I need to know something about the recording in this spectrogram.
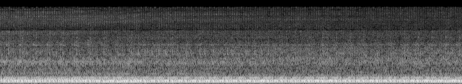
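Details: Even idle during a cooling fan check, with a fast, fairly regular puffing tick on the exhaust note from a small exhaust leak at the turbo flange; exhaust leak at turbo flange.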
